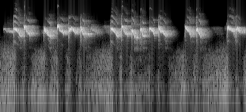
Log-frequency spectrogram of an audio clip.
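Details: Caged oriental white-eye (mata puteh) singing during wet weather as a hobby bird: loud, clear, high warbled phrases, each about half a second, repeated with short pauses.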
